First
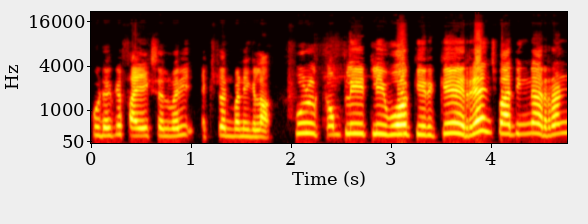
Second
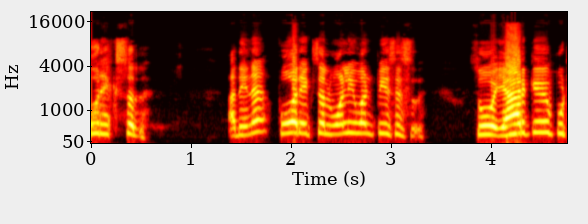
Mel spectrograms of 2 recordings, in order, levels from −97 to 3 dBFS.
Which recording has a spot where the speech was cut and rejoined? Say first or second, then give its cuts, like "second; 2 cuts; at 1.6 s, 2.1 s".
first; 1 cut; at 2.0 s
